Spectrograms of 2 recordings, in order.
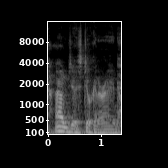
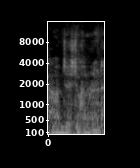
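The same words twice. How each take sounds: First: Said in the usual way. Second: Soft whispered repeat; whispering. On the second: Shown as a demonstration. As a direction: whisper it to yourself.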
